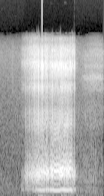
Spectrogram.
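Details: Boxer puppy napping with a single loud, rough, rattling snore about a second long on inspiration; she snores quite a bit; snoring.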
